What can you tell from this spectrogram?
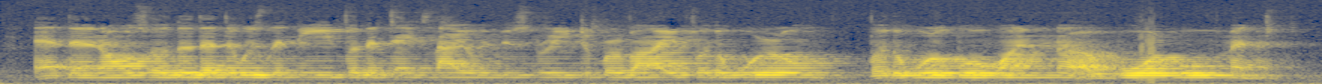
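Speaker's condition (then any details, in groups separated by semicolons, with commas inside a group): Laryngectomy; voice tires easily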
